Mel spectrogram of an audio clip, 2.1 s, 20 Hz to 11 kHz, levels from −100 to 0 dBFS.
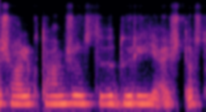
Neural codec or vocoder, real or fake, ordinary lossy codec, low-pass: none; real; Opus, 32 kbps; 7.2 kHz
